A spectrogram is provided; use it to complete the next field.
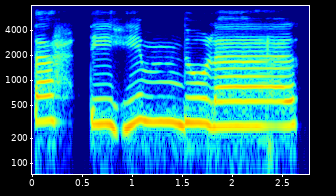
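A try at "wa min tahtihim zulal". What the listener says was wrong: Nah, lalnya pendek. Ulang.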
